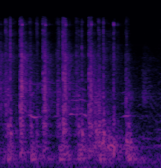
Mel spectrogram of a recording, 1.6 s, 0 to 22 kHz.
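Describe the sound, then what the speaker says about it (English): Rapid, steady clacking of keys on a regular manual typewriter, with fairly even strikes, close and moderately loud, and no one talking. "Ray Charles could type 75 words a minute when he was 9 years old, on a regular typewriter."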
